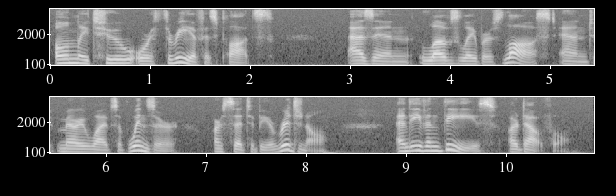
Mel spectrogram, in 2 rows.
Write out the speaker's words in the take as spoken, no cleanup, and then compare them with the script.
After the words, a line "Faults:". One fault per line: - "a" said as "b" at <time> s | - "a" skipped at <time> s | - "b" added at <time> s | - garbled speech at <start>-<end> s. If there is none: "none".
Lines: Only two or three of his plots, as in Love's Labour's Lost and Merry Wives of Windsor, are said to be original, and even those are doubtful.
Only two or three of his plots, as in Love's Labour's Lost and Merry Wives of Windsor, are said to be original, and even these are doubtful.
Faults:
- "those" said as "these" at 9.4 s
